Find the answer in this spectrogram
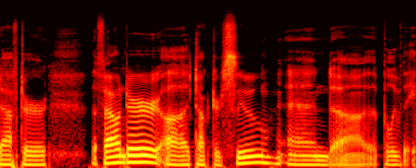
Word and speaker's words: Hsu: wrong result so it's Hsu research pronounce Sue so um you know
